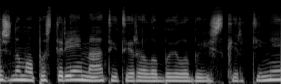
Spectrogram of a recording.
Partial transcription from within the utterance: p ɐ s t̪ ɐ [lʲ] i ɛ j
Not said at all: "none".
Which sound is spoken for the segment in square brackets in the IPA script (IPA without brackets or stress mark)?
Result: ɾʲ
